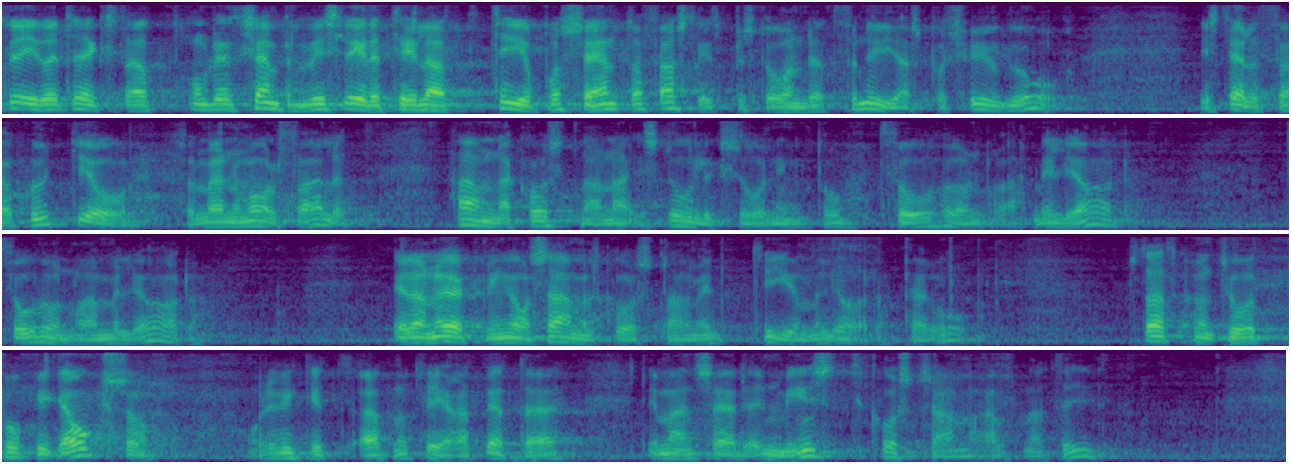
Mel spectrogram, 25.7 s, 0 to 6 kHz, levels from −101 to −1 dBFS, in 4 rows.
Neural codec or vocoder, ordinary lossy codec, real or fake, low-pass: codec, 24 kHz, 6 kbps, HILCodec; none; fake; 5.4 kHz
